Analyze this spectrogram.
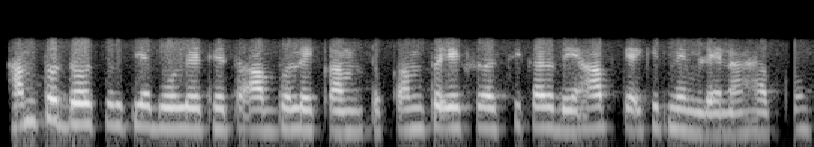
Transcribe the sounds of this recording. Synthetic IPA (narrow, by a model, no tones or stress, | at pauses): hɐmt̪od̪oːsɾʊpijaboːlet̪ʰet̪oaːp̚boːlẽkɐmt̪okɐmt̪oeːksɐɾəsikɐɾd̪eẽaːp̚kekɪt̪nemɪlenaɦɛaːp̚ko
